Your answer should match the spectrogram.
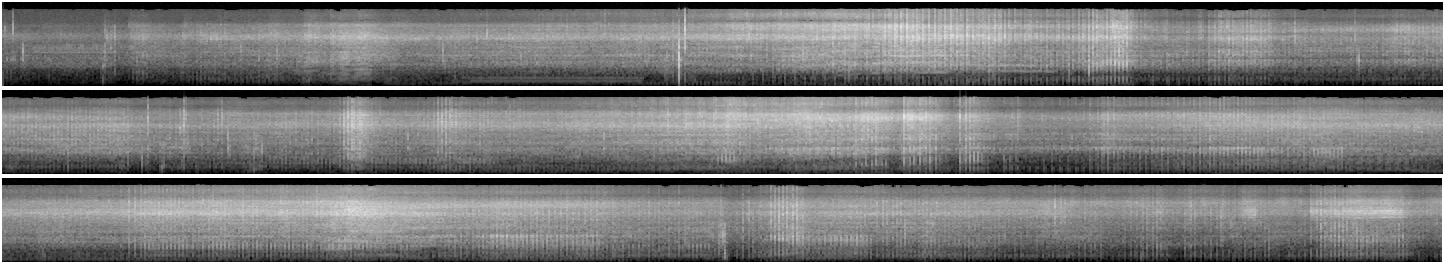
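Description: Off-road motorcycle engines revving as dirt bikes race past on a dirt course, the sound swelling and fading as each bike goes by, loudest about seven, seventeen and twenty-four seconds in.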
